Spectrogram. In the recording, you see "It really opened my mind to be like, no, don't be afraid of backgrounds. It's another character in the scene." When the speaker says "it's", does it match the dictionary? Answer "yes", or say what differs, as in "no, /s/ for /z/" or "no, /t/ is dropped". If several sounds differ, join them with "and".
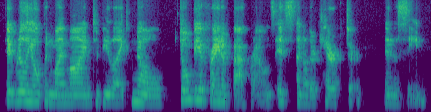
yes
